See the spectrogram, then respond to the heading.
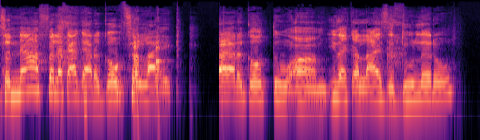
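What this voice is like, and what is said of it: Thick New York accent. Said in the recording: “New York accent is thick as hell ... That New York accent is thick”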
